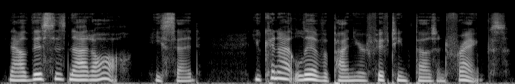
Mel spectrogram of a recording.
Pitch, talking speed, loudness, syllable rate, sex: 200 Hz, 175 wpm, -17 LUFS, 4.3 syllables/s, female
